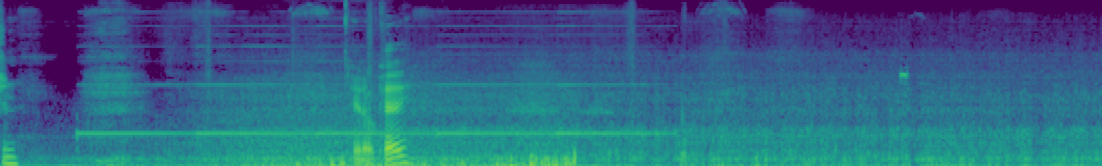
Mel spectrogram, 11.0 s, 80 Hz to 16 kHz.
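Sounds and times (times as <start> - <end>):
low rumble: 0.2 - 11.0
steady electronic tone: 0.7 - 7.3.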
